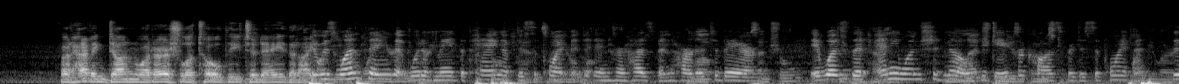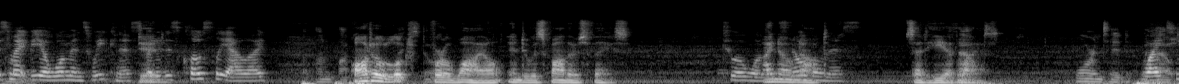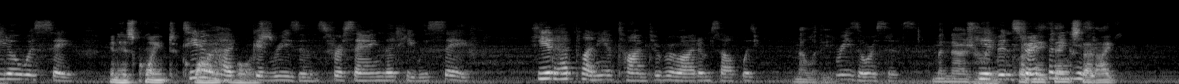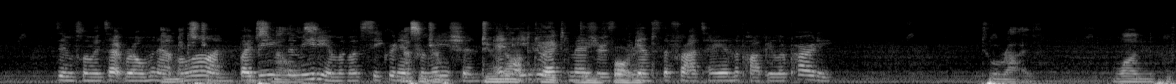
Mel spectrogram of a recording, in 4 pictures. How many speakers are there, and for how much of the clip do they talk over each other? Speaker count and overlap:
three, about 50%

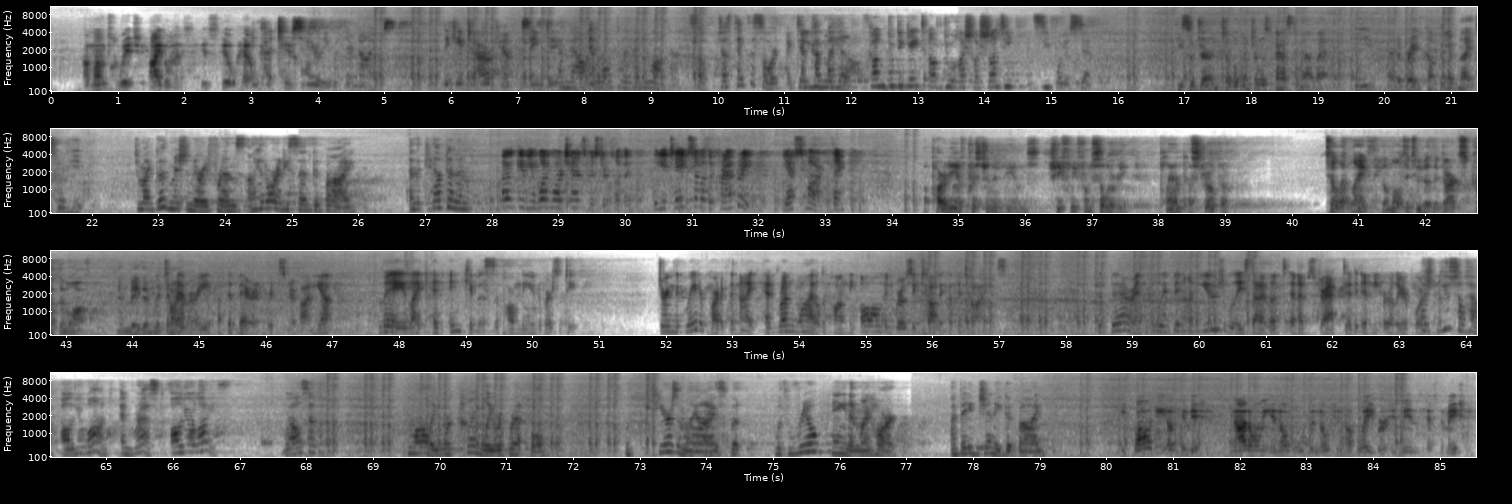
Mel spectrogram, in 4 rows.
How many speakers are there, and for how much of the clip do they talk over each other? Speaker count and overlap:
ten, about 5%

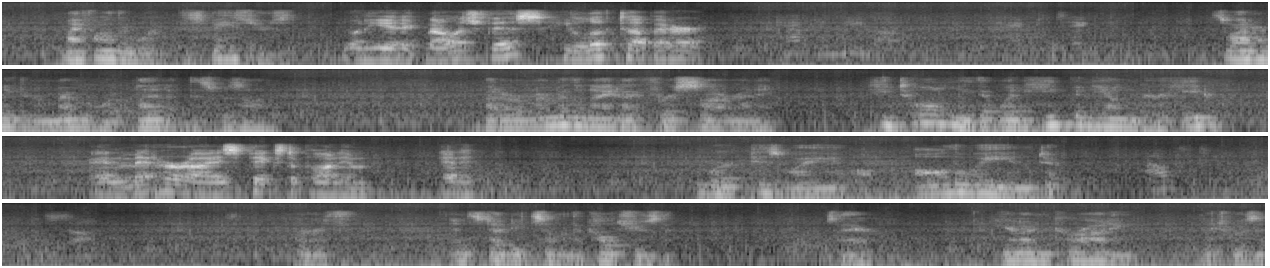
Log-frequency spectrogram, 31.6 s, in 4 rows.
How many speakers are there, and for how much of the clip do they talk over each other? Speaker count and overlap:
three, no overlap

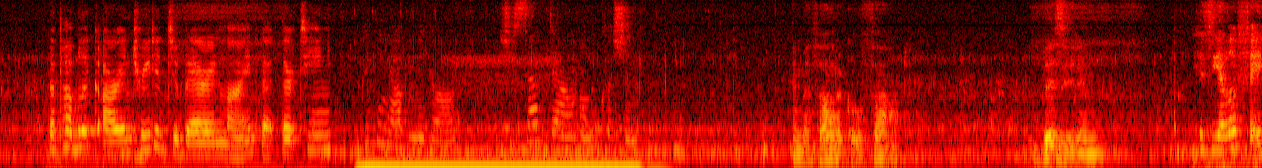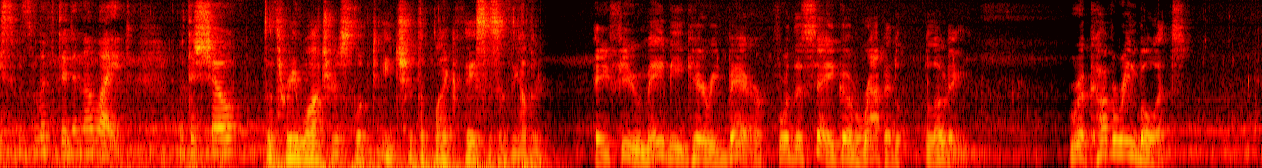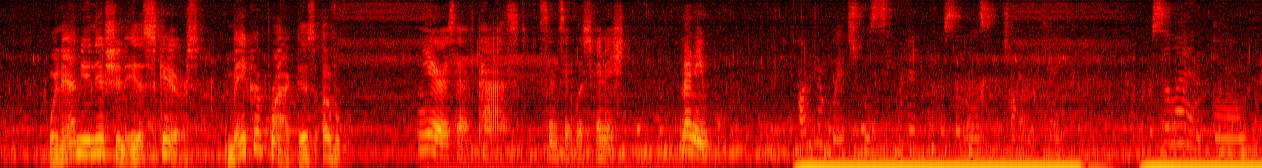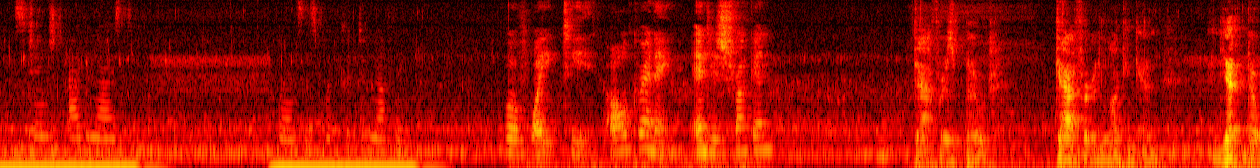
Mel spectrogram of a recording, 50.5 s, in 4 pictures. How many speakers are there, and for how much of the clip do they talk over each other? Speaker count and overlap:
six, no overlap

